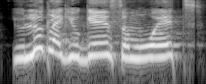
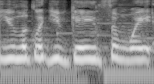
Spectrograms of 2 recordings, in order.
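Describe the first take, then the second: First: It is said in an imitated auntie's voice. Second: It is said in the speaker's own normal voice. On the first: A relative is saying it. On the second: The speaker is quoting it plainly.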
